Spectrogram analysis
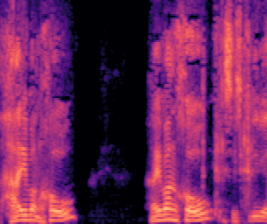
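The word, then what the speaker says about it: Ivanhoe: que aclarar acá que iba no es una horrible pronunciación es haivanjoe ahí van holt se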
